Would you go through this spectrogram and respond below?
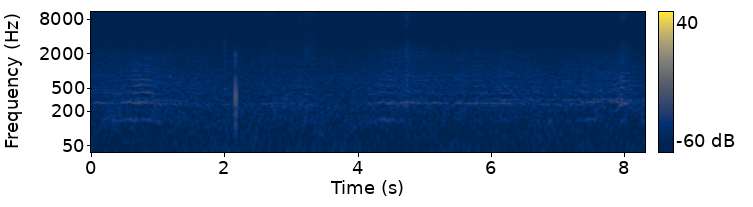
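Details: Bumblebees busy on aconite blooms give a quiet low hum that comes and goes in short passes, with a sharp tap midway and light rustling in the background.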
